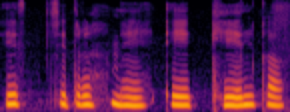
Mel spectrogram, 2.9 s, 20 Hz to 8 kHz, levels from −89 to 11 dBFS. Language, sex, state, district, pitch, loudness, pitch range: Hindi, female, Madhya Pradesh, Bhopal, 230 Hz, -14 LUFS, 220-250 Hz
